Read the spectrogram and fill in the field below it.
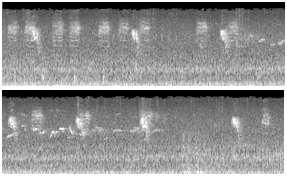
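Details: European greenfinch fledglings, accompanied by both parents, give far-carrying begging calls: high, wheezy notes at an uneven pace, about ten in as many seconds, over a steady low rumble.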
